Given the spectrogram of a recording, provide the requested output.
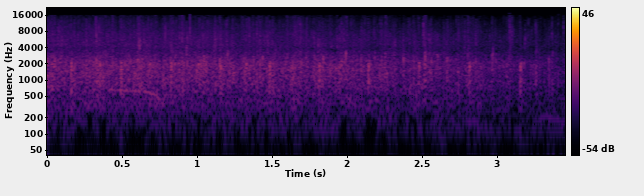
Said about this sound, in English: Come on, if you believe that, let's clap our hands in this place.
